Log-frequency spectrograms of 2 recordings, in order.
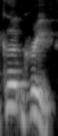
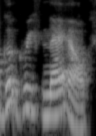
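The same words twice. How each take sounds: First: "Good grief." sighed out, both words leaned on as a fed-up exclamation; weary "Good grief." with weight on "grief"; exasperated good grief. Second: "good grief now" said slowly, each word given weight like a name; slow, deliberate "good grief now" with stress on "good"; good grief now, hopeful. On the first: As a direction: say "Good grief." like an annoyed old complaint. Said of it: "that accent and tone on grief". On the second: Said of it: "No, good grief now". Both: Shown as a demonstration.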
